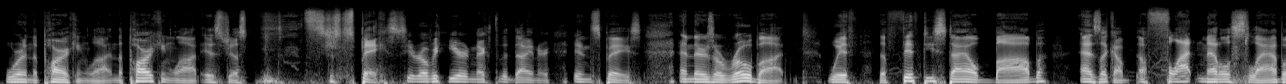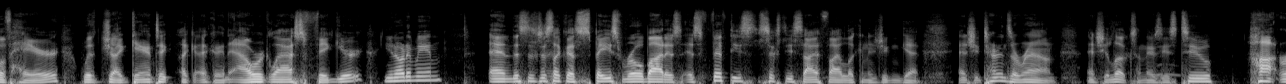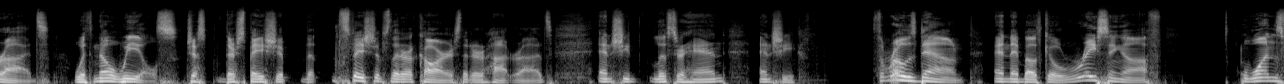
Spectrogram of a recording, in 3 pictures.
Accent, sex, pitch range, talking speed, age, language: American, male, 105-140 Hz, 180 wpm, 30-49, English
